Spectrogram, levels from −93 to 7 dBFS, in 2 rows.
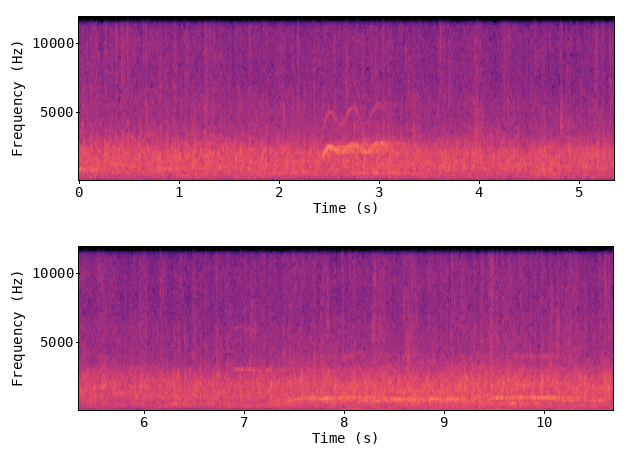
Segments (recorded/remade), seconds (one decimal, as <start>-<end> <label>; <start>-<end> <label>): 0.0-5.4 recorded; 5.4-6.0 remade; 6.0-10.7 recorded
